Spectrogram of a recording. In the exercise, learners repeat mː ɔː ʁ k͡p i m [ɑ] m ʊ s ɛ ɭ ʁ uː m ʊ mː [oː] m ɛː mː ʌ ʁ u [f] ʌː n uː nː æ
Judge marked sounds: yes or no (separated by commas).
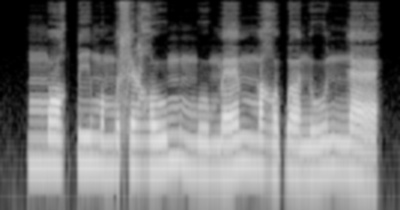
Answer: no, no, no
